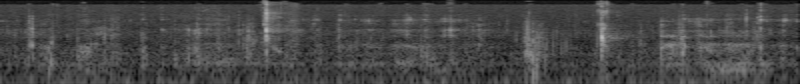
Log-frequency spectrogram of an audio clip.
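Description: A person quietly chewing a mouthful of roast chicken with crispy skin, with faint irregular crunches and two sharper clicks, one about a second and a half in and one near four seconds.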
